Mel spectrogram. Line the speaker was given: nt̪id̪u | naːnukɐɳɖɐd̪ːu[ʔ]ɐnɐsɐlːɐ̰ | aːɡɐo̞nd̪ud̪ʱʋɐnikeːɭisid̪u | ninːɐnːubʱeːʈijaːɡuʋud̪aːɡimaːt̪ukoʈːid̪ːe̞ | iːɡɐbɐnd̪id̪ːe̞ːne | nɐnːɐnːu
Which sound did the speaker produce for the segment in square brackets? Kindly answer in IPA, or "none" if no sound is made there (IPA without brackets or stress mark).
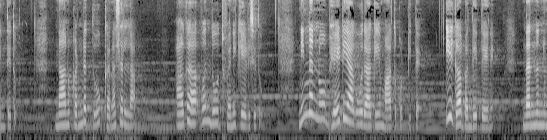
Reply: k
